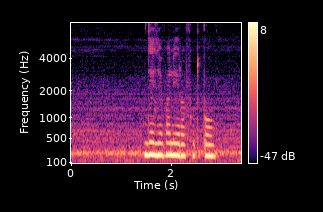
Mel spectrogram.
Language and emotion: Russian, neutral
